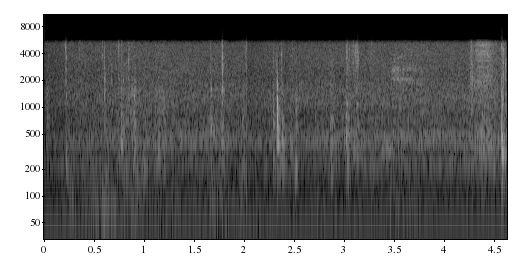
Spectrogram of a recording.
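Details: Steady buzzing of honey bees at a queen-rearing hive in 2013, a dense hum overlaid with light, irregular taps and clicks from beekeeping activity.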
